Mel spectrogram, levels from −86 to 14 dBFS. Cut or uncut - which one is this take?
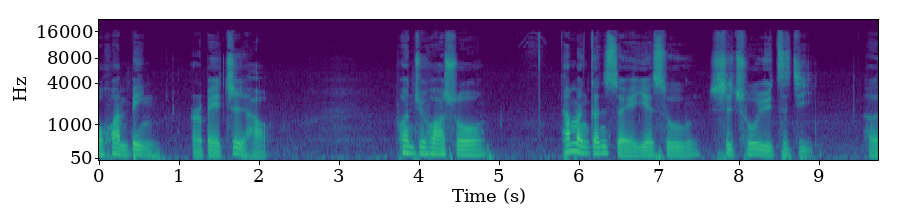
uncut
